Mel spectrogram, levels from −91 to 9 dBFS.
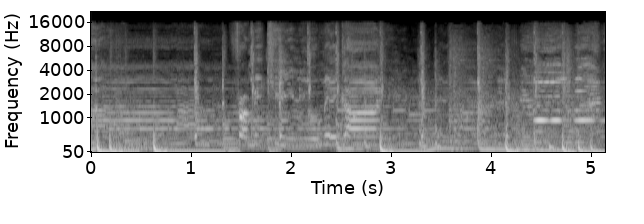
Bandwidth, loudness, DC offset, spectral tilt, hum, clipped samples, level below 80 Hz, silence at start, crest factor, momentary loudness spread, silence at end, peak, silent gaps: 16 kHz; -19 LUFS; under 0.1%; -5 dB/octave; none; under 0.1%; -22 dBFS; 0 s; 16 dB; 8 LU; 0 s; -2 dBFS; none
